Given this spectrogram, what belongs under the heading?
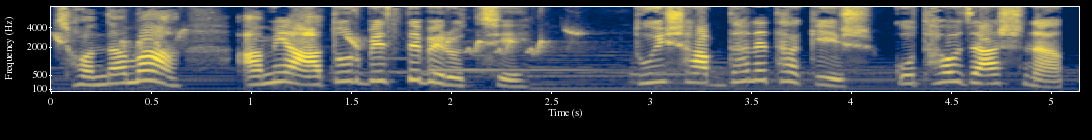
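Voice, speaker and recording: Woman acting poor perfume seller, caring cartoon mother, earnest, gentle, higher pitch, light music. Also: expressive, moderate pace. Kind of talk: Bengali cartoon fairy-tale voice acting.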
